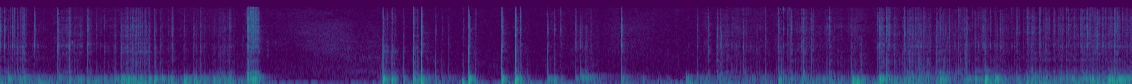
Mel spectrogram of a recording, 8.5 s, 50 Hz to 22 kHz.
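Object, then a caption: Metal mesh microphone grille. Fingertips and nails of one hand, then both hands, scratch the hollow metal mesh grille of a silver Blue Yeti microphone. The sound is a close, dense, low rasping scratch with a steady hum-like tone around 200 Hz. It pauses into near silence briefly, then returns with sharper, louder strokes before settling back into continuous scratching.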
